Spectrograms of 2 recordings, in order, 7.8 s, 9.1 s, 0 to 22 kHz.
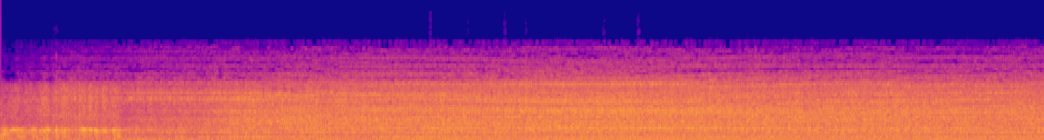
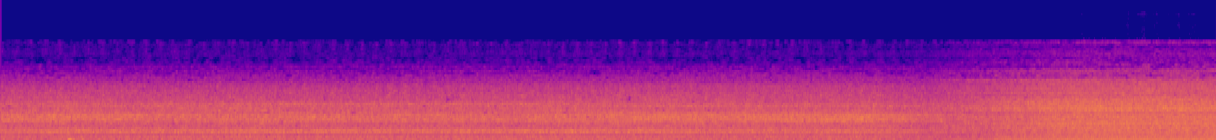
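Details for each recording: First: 2012 Toyota Avanza that overheated and stalled on the highway due to poor cooling: after rotating by hand freely, short crank, engine catches and holds steady idle under heavy hiss; no clear knock, overheat damage unconfirmed. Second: 2012 Toyota Avanza that overheated and stalled on the highway from poor cooling, after engine teardown, reassembly and radiator refill: smooth, even idle with a steady hiss on top, no stumbling or surging; sounds healthy.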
